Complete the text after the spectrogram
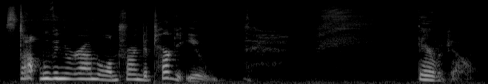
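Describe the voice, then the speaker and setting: A woman's voice: on the high side, sing-song, moderate pace, a little mellow. A woman playing a prickly, sarcastic guild healer in an online game, scolding and swearing one-on-one in an ASMR roleplay. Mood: irritated, scornful. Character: brash, prickly tsundere MMO guild healer, a woman gamer.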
